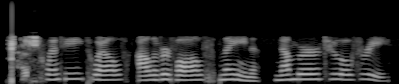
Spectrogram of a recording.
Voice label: EMS ALERT; wake; p25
